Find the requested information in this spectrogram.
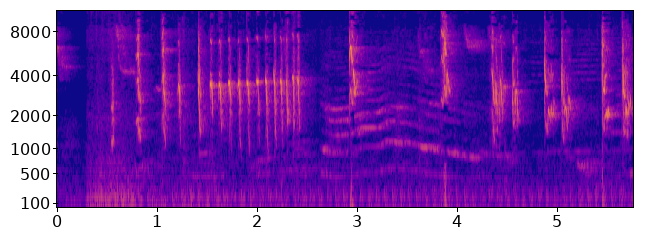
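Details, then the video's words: Kecial kombo in full song, used to train and lure other birds: a fast buzzy trill of rapid repeated notes, then a long downward-sliding whistle and scattered bright chirps. "BURUNG KECIAL KOMBO CUCAK KOMBO ROLL TEMBAK GACOR || UNTUK PANCINGAN BUNYI BURUNG BAHAN MANTAP"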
